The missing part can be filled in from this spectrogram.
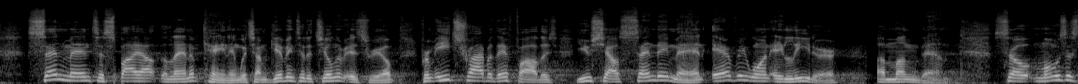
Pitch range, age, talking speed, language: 115-155 Hz, 40-59, 195 wpm, English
